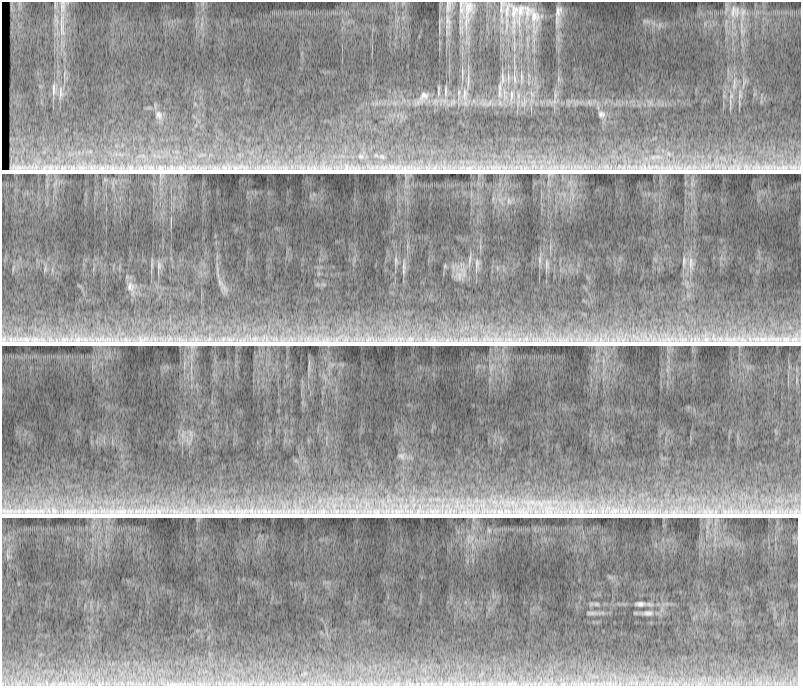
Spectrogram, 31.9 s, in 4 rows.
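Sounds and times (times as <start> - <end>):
birds chirping: 0.1 - 31.9.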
